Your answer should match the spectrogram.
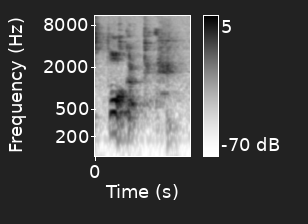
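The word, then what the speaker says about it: Falkirk: I'm from a hometown my hometown's called Falerk F I R Kirk there is church. So German yeah but it's pronounced by the locals as Ferk. Drop the L.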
